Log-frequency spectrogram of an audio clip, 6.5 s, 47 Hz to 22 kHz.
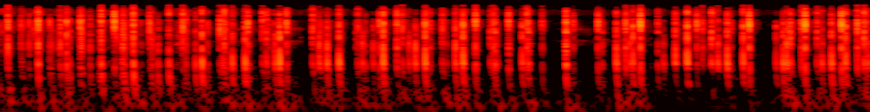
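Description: A closed laptop in a purple plastic snap-on hard-shell case with stickers lies flat on a towel while both hands tap the lid with fingertips and nails. A rapid, continuous stream of short, dry plastic taps and clicks is heard, with a hollow tone around 670 Hz. Each tap dies away almost instantly, leaving no ring.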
